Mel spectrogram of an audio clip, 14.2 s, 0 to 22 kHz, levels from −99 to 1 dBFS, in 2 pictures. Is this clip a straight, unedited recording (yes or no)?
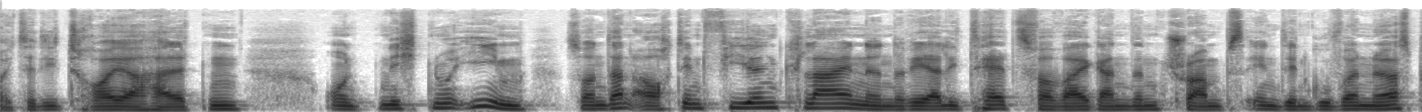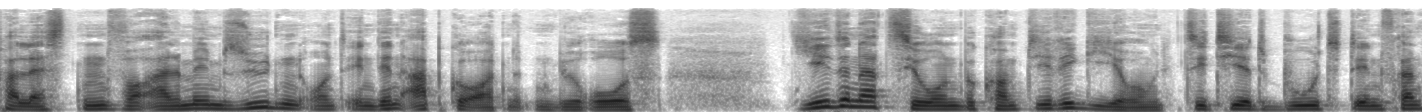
no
